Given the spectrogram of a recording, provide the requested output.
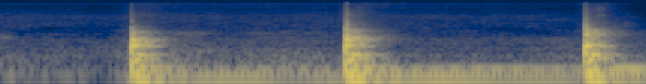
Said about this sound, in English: Is that the thought police knocking on our door? Sure is.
